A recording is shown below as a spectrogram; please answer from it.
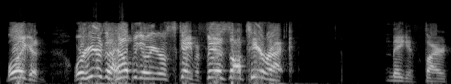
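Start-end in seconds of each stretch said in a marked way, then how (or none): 0.1-2.9 high, loud battle call; shouting. Acted. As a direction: shout over the fighting.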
